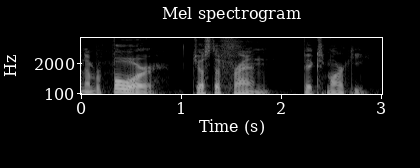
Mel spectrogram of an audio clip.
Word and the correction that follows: Biz Markie: Biz Markie.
